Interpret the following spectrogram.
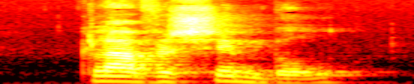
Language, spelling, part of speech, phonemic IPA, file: Dutch, klavecimbel, noun, /ˈklaː.və.sɪmˌbəl/, Nl-klavecimbel.ogg
- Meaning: harpsichord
